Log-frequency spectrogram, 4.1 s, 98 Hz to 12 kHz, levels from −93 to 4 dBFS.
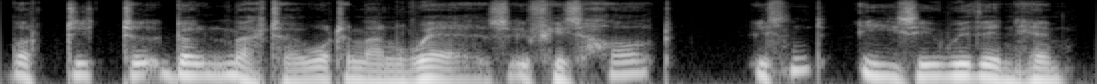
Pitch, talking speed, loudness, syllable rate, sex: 135 Hz, 220 wpm, -18 LUFS, 5.1 syllables/s, male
